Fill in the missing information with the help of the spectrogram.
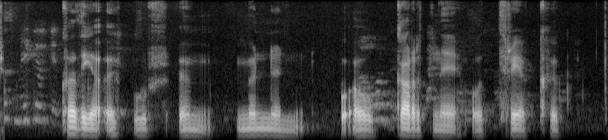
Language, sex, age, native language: Icelandic, other, 14, Icelandic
